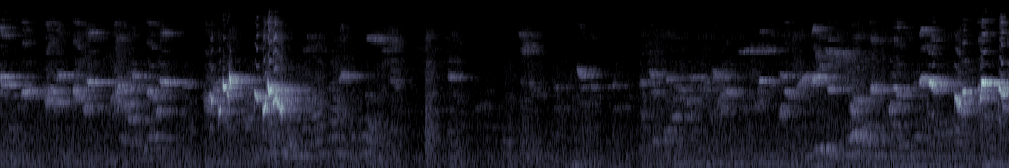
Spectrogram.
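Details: Yellow-vented bulbul song meant to draw other bulbuls into answering: bursts of quick, liquid, descending notes, a loud flurry early on, a long near-silent pause, then renewed chattering that rises to a loud finish.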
